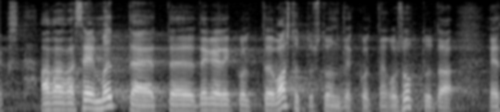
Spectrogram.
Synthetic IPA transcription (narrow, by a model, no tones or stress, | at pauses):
ksɑɡ̥ɑkɑse̞ːmɤt̪ːe̞ːt̪ːt̪e̞ɡe̞likːˑult̪vɑst̪ut̪ːˑust̪und̪̥likːˑult̪nɑɡ̥usuht̪ud̪̥ɑ | e̞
